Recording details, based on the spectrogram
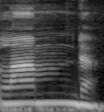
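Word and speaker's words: lambda: gelombang ini dilambangkan dengan lamda bacanya lamda Nia lamda Hai gambarnya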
